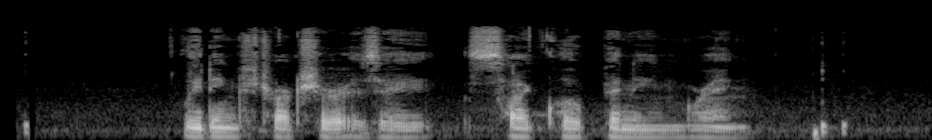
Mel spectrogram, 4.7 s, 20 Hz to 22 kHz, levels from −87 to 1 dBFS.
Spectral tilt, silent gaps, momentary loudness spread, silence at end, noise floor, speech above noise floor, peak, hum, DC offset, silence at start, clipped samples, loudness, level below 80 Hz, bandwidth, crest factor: -3.5 dB/octave; none; 15 LU; 0.5 s; -62 dBFS; 35 dB; -6 dBFS; none; under 0.1%; 0.9 s; under 0.1%; -27 LUFS; -48 dBFS; 11.5 kHz; 22 dB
